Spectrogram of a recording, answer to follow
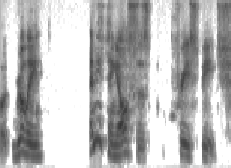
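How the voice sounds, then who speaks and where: Dry sound with no echo from a man, quiet background behind. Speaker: presenter. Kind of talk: slide presentation talk. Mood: relaxed, conversational. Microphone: video call.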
